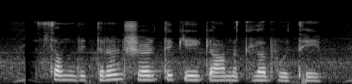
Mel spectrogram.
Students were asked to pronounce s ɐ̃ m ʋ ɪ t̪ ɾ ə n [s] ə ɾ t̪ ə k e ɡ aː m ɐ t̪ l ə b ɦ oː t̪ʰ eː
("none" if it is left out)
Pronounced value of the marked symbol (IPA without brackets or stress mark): ʃ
